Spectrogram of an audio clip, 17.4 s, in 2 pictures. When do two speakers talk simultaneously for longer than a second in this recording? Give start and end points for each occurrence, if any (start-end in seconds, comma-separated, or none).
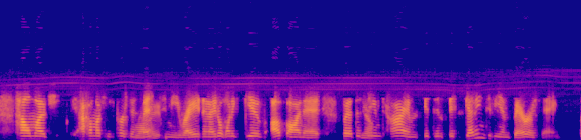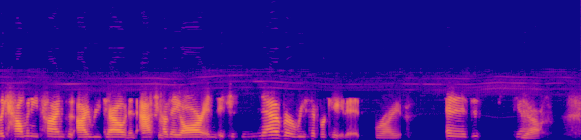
none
